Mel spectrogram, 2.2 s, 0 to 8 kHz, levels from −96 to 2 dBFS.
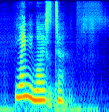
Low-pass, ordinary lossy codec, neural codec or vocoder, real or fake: none; none; codec, 16 kHz, 0.5 kbps, FreqCodec, larger model; fake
